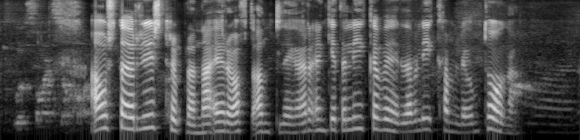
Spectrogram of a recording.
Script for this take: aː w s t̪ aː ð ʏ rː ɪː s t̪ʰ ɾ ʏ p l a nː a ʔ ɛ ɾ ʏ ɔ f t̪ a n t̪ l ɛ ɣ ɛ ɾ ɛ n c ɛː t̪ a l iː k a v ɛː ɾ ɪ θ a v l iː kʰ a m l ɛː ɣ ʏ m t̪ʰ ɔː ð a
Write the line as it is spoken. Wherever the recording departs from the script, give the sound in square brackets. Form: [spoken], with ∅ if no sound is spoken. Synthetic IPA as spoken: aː w s t̪ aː ð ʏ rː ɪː s t̪ʰ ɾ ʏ p l a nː a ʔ ɛ ɾ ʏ ɔ f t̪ a n t̪ l ɛ ɣ [a] ɾ ɛ n c ɛː t̪ a l iː k a v ɛː ɾ ɪ [ð] a v l iː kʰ a m l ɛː ɣ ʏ m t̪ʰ ɔː [ɣ] a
